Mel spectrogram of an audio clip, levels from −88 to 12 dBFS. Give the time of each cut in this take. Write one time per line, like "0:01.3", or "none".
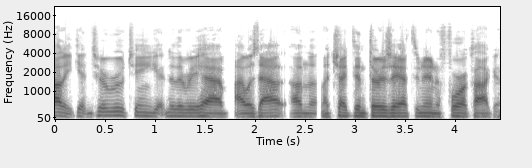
0:01.8
0:02.6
